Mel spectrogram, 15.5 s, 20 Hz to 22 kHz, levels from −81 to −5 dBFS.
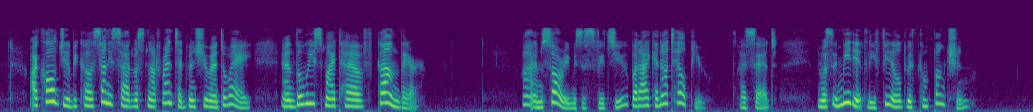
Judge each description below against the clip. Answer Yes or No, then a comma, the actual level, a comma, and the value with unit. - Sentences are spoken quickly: No, average, 145 wpm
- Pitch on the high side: Yes, high, 245 Hz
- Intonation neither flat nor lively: No, wide, 6.1 semitones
